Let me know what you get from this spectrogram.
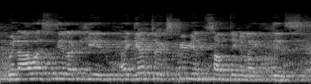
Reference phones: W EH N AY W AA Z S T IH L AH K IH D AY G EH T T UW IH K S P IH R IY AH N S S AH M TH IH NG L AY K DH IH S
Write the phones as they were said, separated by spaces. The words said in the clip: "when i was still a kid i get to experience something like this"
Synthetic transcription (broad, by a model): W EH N AY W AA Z S T IH L AH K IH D AY G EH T T UW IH K S P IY R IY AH N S S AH M T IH NG L AY K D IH S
